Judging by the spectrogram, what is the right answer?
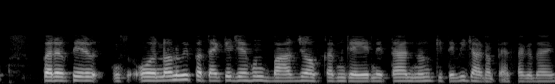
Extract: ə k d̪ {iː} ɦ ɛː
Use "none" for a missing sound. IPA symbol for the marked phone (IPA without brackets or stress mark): aː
